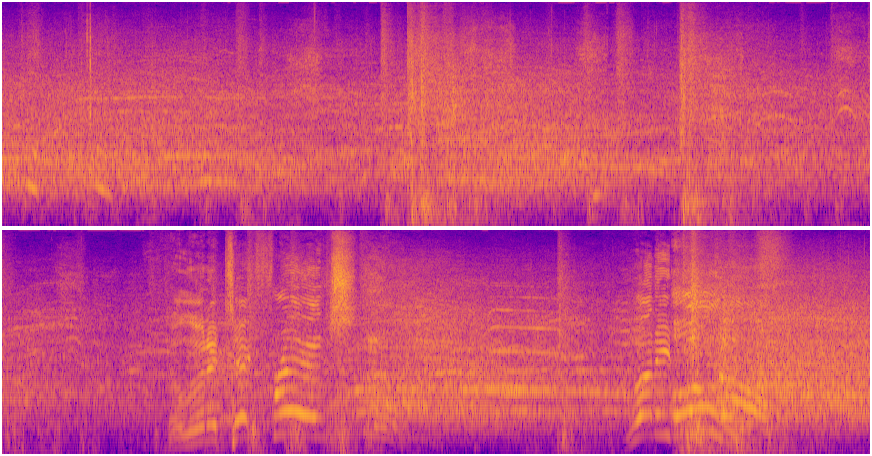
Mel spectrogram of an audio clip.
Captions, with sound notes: (crowd cheers) The Lunatic Fringe! Running Bulldog! Oof!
